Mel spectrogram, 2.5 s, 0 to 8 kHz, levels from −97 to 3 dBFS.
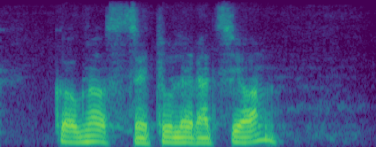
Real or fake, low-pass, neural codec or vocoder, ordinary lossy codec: real; 7.2 kHz; none; Opus, 24 kbps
